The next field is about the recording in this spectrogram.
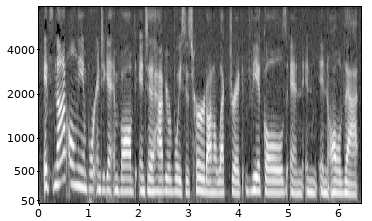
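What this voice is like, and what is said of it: Strained, hoarse voice. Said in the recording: “for some reason I'm losing my voice.”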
